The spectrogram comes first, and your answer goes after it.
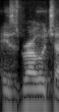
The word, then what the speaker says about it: Rocha: Is Rocha, not Roca. People will think that I'm Italian, but I'm not.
